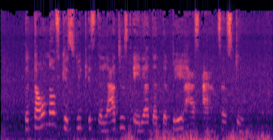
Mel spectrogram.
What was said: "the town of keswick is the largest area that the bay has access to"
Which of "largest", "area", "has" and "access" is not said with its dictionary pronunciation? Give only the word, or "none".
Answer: none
